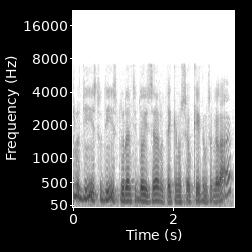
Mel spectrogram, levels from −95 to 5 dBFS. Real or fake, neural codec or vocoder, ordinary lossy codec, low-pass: real; none; none; 7.2 kHz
